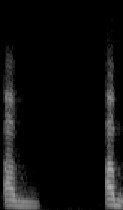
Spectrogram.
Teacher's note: maksudnya bertemunya kedua bibir ya. Saling bertemu kedua bibir itu sukunen.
